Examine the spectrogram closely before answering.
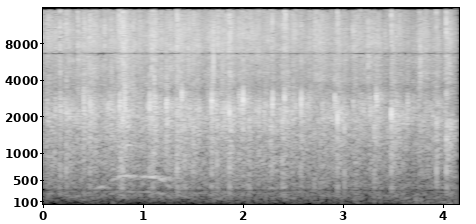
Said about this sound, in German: Ja, und hey, vielleicht können wir einfach mal dem Dream Team an allen Standorten einen riesen Applaus geben, auch in Ansbach, in Erlangen.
